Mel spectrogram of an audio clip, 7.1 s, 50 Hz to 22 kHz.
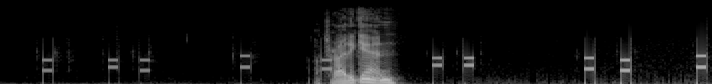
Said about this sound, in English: See, I'm doing something wrong. I mean, I'm dialing 9, but it's not helping.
